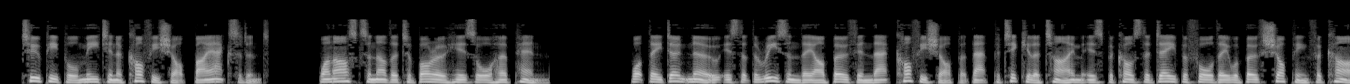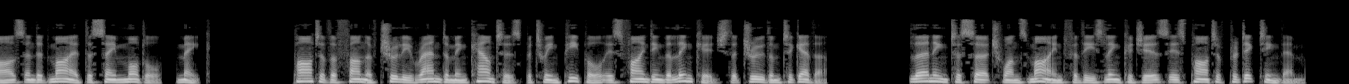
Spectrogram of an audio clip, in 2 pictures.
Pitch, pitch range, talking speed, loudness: 105 Hz, 100-120 Hz, 190 wpm, -19 LUFS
